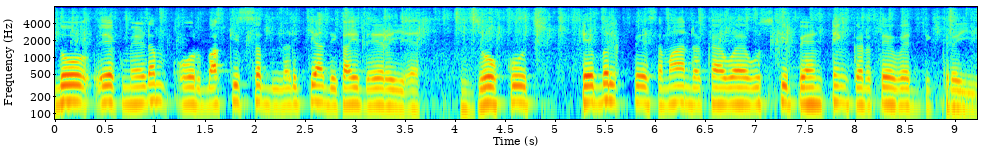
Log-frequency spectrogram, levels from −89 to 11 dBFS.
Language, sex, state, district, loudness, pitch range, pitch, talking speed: Hindi, male, Rajasthan, Bikaner, -17 LUFS, 140-155 Hz, 145 Hz, 170 wpm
